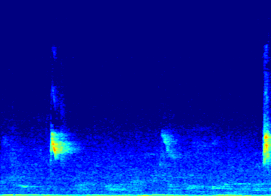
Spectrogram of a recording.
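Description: Olive-backed Sunbird giving three thin, very high chips about a second apart, over a low steady hum.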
